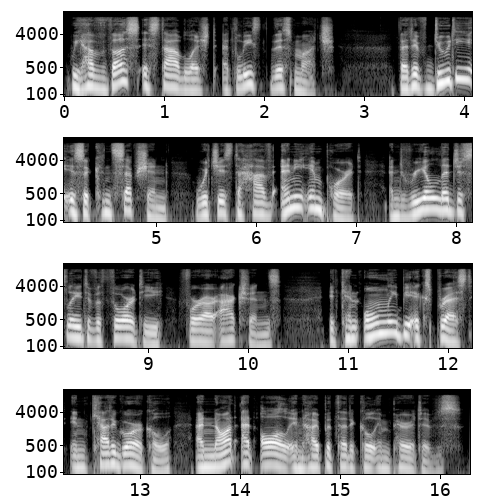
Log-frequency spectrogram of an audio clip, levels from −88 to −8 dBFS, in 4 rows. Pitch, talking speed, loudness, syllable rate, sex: 145 Hz, 150 wpm, -19 LUFS, 5.2 syllables/s, male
